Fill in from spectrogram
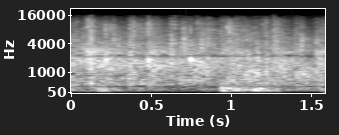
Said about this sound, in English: thank you boys for grabbing it. One more round of applause for these two handsome men.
